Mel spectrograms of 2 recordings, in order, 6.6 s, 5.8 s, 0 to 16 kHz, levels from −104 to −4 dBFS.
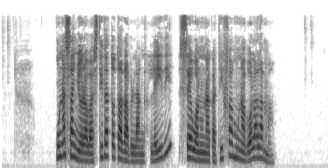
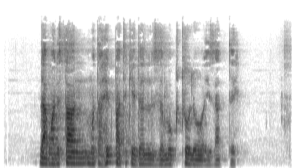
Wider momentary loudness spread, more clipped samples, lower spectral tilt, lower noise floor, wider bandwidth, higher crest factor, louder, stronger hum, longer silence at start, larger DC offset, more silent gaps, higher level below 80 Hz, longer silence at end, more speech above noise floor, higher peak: second, 8 LU vs 14 LU; neither; second, -2 dB/octave vs -5.5 dB/octave; first, -85 dBFS vs -76 dBFS; first, 11.5 kHz vs 10 kHz; about the same, 20 dB vs 24 dB; first, -25 LUFS vs -28 LUFS; neither; first, 1.15 s vs 0.8 s; neither; neither; second, -72 dBFS vs -62 dBFS; about the same, 1.1 s vs 1.1 s; first, 60 dB vs 49 dB; about the same, -6 dBFS vs -6 dBFS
